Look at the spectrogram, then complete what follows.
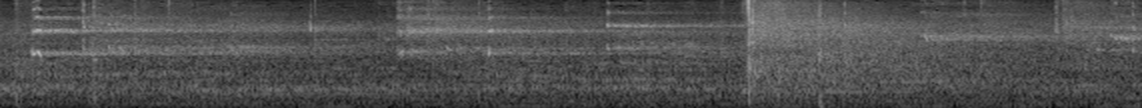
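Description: Badminton rally on an indoor court: shoes squeak on the floor several times, and a sharp racket strike on the shuttlecock lands a little under four seconds in.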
